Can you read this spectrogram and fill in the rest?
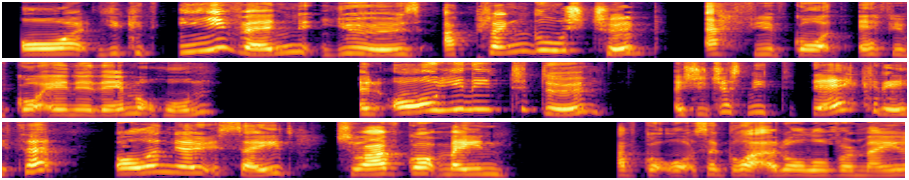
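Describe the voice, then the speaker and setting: A Scottish woman hosting a children's show in a chatty, encouraging way, with simple repeated phrases and questions to the young viewers. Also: high-pitched. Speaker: children's storytime host. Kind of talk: chatty children's craft and activity presenting to camera.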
